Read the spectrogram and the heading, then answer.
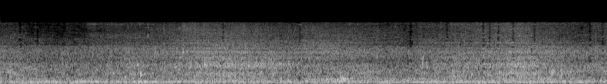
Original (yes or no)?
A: yes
